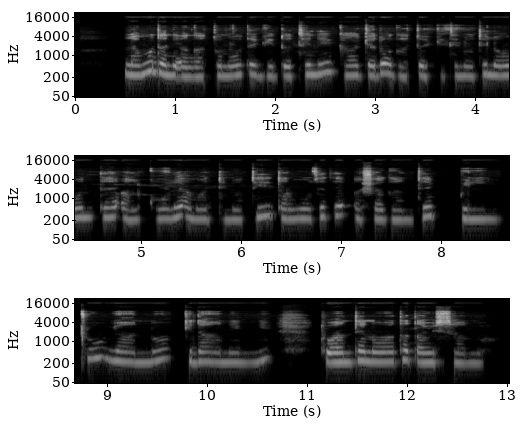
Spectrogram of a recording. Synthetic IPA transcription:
lɐmɔd̪ɐnɪɐɡɐt̪ːɔnoːt̪ɛɡɪd̪ːɔt̪ɪnɪkad͡ʒɐd̪ɔɐɡɐt̪ːɔɛkːɪt̪ɪnɔt̪ɪlɔwɔnt̪ːɛʔɐlkːoːlɛɐmɐd̪ɪnɔt̪ɪt̪ʼɐɾmoːsɛt̪ɛɐʃɐɡɐnt̪ɛ | b̥ɪlt͡ʃʼʊjaːnːɔɡ̥ɪd̪aːnɪnːɪt̪ʊʔɐnt̪ːɛnɔwɐt̪ɐt̪ʼɐwɪsːɐnːɔ

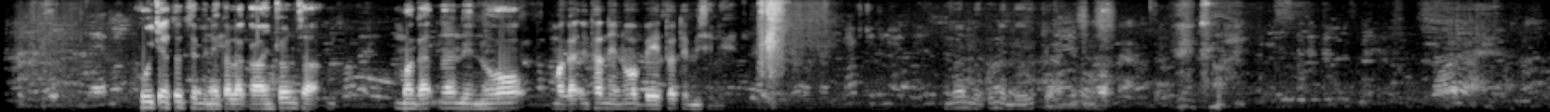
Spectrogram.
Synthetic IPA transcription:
hut͡ʃʼɐt̪ːɔt̪ɛmɪnɛkʼɐlɐkʼaːnt͡ʃɔnsɐ | mɐɡɐnɐnɛnoː | mɐɡɐnɪt̪ɐnɛnoːbeːt̪ːɔt̪ɛmɪsɪnɛ | nonːɪkʼʊnɛbeːt̪ːʊɐ

